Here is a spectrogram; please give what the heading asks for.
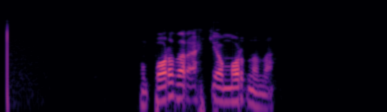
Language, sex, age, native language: Icelandic, male, 30-39, Icelandic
